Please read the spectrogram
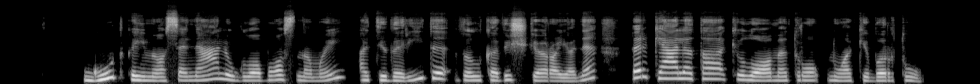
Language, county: Lithuanian, Vilnius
